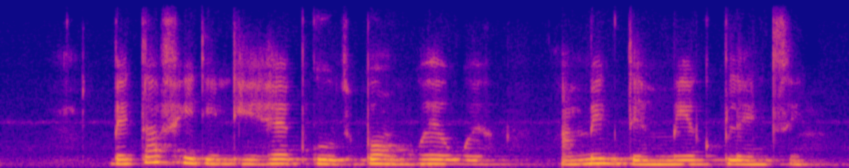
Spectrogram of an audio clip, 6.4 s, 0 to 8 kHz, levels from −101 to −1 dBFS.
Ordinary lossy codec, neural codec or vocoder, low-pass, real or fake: Opus, 24 kbps; none; 7.2 kHz; real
